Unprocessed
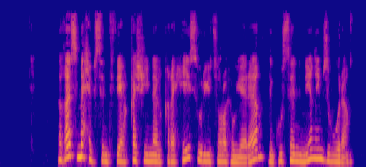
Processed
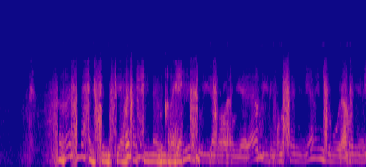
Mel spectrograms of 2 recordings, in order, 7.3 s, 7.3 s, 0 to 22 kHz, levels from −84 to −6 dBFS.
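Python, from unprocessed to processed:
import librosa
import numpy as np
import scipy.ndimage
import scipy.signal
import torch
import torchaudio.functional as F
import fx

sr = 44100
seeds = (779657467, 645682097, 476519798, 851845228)

y = fx.rotary_switch(x, sr, hz=1.0, then_hz=7.0, switch_at_s=4.54)
y = fx.echo_feedback(y, sr, ms=1174, feedback_pct=33, wet_db=-17.5)
y = (np.kron(y[::6], np.eye(6)[0]) * 6)[:len(y)]
y = fx.highpass(y, sr, hz=fx.steps((0.0, 100.0), (3.99, 470.0)), slope=12)
y = fx.over_compress(y, sr, threshold_db=-33.0, ratio=-1.0)
y = scipy.signal.sosfilt(scipy.signal.butter(4, 2000.0, 'lowpass', fs=sr, output='sos'), y)
y = fx.pre_swell(y, sr, db_per_s=92.0)
y = y * 10.0 ** (3.5 / 20.0)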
